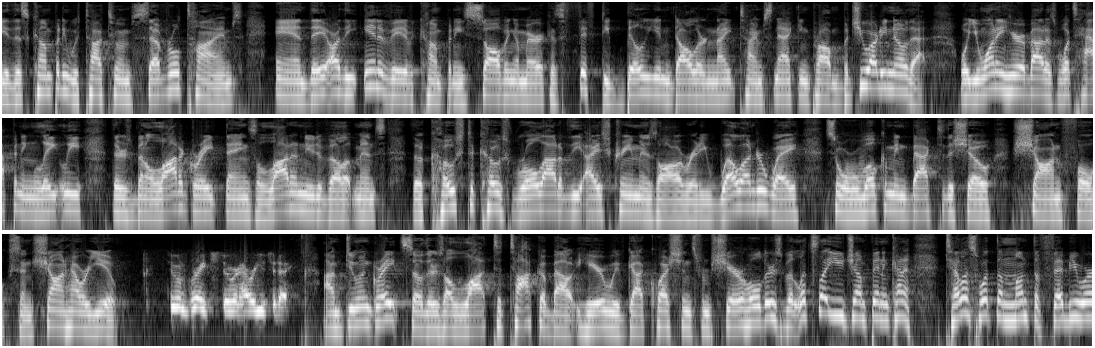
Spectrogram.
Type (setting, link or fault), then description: link, phone line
